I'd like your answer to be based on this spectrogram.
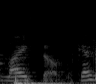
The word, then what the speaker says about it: Liefeld: Liefeld? – It's Rob Liefeld.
